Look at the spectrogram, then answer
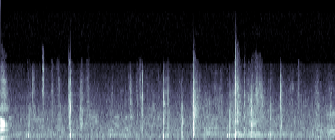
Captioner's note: pickleball thudding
